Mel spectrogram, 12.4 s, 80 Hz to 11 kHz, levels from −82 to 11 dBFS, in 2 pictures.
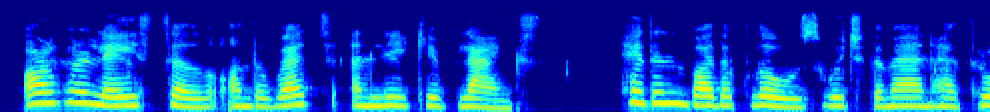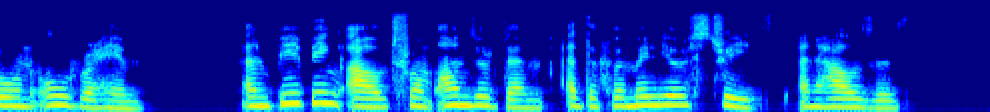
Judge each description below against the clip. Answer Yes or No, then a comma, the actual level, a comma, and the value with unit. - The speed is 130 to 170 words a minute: Yes, average, 155 wpm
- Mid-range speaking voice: No, high, 210 Hz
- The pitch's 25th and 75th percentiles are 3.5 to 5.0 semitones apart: No, narrow, 2.6 semitones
